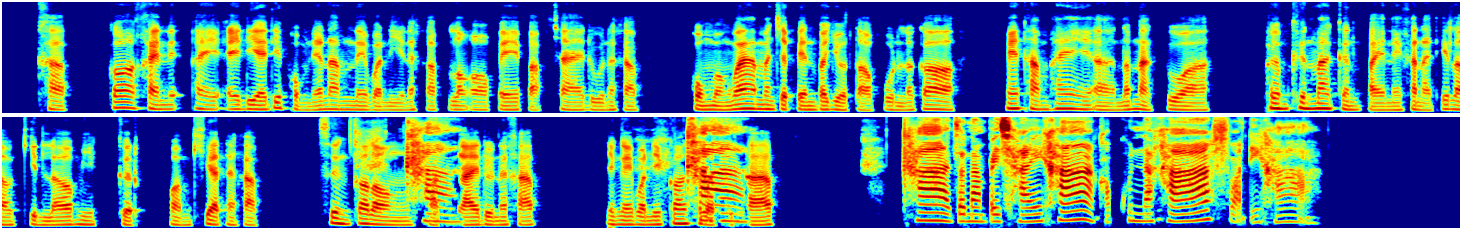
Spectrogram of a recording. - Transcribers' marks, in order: none
- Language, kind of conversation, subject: Thai, advice, ทำไมฉันถึงกินมากเวลาเครียดแล้วรู้สึกผิด และควรจัดการอย่างไร?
